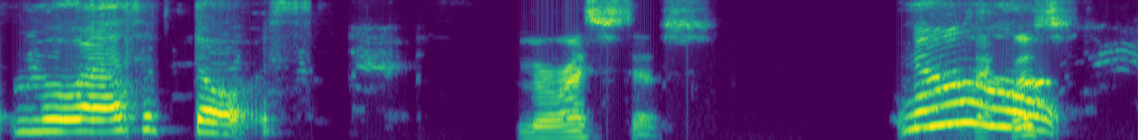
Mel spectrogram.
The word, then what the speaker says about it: muertos: You're saying it wrong. It's muertos. So say the whole thing again. Muertos. Morestos? No, muertos.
